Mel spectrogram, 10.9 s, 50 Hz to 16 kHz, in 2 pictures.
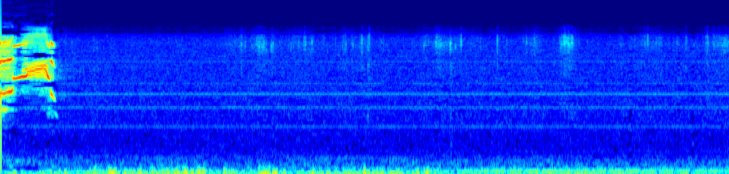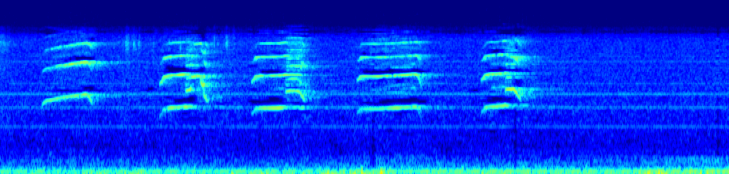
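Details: Three bald eagles on the upper Mississippi in 2018; a sharp burst opens, then after a pause a series of thin, high, downslurred piping chirps repeats quickly for a few seconds over a low steady hum.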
